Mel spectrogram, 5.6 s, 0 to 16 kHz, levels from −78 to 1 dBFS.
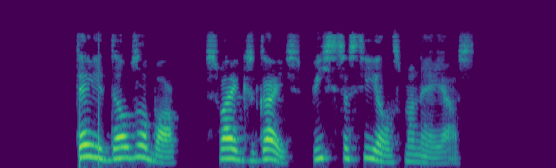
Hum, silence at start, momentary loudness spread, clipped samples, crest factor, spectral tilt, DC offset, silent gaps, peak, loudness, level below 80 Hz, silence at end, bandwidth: none; 0.75 s; 14 LU; under 0.1%; 18 dB; -4.5 dB/octave; under 0.1%; 1.79-2.04 s, 3.01-3.12 s; -4 dBFS; -21 LUFS; -58 dBFS; 0.85 s; 8 kHz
